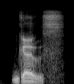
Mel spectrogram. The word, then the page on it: goeth: British English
